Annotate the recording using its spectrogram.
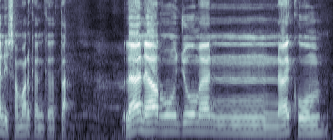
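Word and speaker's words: لَنَرْجُمَنَّكُمْ: lanarjumannakum. Ra tebal yaitu didahului fathah. Jumannakum. Nah, di sini ada nun bertasydid yaitu bacaan gunnah.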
